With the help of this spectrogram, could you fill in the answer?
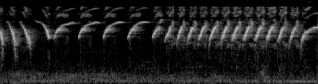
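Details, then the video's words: Lively canary song used to train other birds: a few quick slurred notes and rising whistles, then a fast run of bright upslurred chirps, about five a second, to a sudden end. "KENARI GACOR"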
